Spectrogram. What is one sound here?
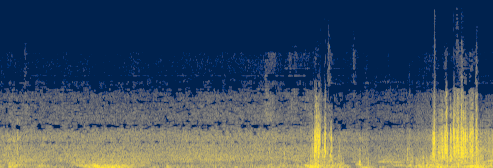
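Strong wind roars outdoors in loud gusts.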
